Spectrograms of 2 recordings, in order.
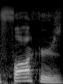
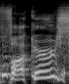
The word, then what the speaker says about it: Fockers: fuckers. Is that it? Dylan, What? say it. What? The proper Say the pronunciation. thing. Meet the Fockers, dude. Little fuckers.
